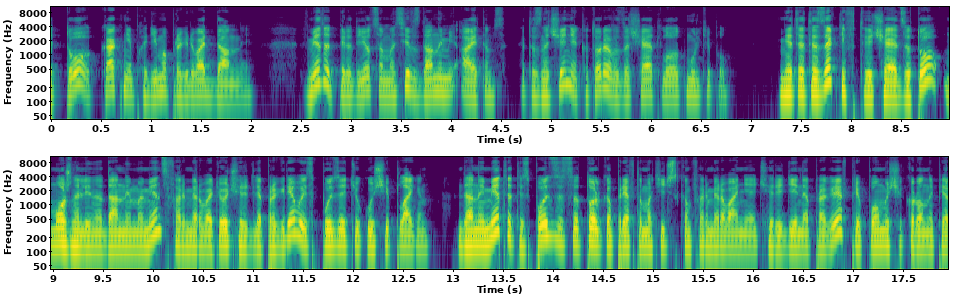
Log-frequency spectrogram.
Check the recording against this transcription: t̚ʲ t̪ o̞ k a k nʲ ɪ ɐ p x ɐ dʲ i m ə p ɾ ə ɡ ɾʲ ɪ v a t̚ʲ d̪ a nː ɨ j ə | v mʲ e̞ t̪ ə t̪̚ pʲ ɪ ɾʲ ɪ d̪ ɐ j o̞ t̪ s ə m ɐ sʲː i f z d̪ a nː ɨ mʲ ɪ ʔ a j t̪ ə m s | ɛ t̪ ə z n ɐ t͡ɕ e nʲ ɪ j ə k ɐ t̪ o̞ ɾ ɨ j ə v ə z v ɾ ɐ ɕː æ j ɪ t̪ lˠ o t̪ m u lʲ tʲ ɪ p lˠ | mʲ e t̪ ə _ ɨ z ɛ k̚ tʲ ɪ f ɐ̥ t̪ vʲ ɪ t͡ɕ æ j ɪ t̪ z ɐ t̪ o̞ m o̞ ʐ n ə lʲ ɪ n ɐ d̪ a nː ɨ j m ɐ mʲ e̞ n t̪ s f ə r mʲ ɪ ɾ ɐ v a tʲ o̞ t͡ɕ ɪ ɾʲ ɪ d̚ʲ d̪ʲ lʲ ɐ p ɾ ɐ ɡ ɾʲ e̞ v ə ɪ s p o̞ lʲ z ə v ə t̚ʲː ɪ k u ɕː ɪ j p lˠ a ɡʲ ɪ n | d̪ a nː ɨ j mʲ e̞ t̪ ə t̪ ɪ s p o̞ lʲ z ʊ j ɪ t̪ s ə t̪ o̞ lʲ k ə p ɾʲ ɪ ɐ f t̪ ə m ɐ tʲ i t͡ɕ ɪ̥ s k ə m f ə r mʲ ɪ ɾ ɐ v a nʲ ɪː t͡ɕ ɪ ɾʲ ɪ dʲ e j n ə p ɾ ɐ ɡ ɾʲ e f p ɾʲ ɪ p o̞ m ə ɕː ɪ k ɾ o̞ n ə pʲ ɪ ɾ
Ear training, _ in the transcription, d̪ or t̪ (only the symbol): t̪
